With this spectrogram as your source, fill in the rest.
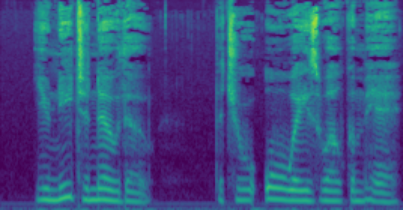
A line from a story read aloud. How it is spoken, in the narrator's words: the captain added, closing his eyes with a sigh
